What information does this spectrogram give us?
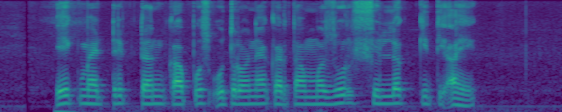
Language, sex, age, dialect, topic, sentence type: Marathi, male, 18-24, Standard Marathi, agriculture, question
